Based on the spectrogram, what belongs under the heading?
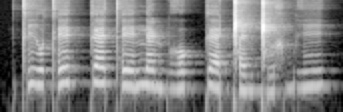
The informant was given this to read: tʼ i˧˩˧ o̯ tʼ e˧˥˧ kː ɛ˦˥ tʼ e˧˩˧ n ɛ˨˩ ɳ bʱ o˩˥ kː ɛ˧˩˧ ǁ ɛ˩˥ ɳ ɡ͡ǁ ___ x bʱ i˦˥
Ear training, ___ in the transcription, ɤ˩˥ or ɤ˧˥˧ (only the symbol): ɤ˩˥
